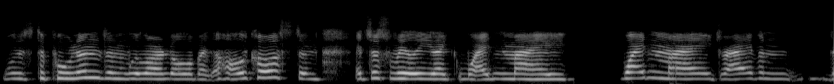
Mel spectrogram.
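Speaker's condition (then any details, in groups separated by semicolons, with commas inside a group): Quadriplegic cerebral palsy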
